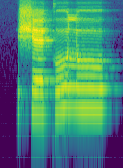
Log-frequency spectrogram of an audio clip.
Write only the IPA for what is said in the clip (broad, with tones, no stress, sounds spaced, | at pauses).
ʃ ɛ˨ k o˨˦ l o˧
